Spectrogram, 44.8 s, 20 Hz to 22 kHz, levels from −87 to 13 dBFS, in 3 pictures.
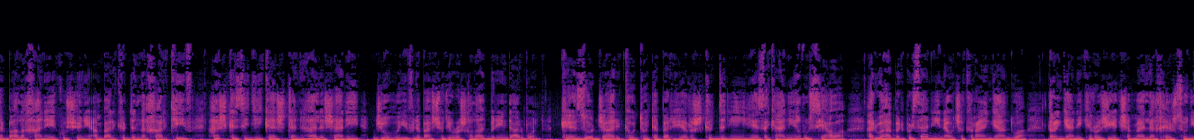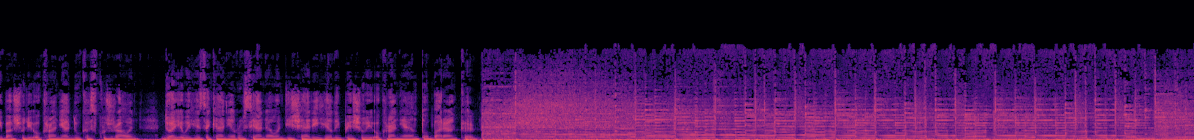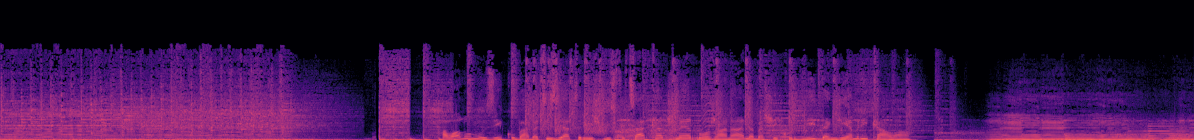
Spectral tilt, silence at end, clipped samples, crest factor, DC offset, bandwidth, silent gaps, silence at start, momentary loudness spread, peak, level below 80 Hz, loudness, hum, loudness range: -4.5 dB/octave; 0 s; under 0.1%; 14 dB; under 0.1%; 15.5 kHz; none; 0 s; 3 LU; -10 dBFS; -32 dBFS; -26 LUFS; none; 2 LU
